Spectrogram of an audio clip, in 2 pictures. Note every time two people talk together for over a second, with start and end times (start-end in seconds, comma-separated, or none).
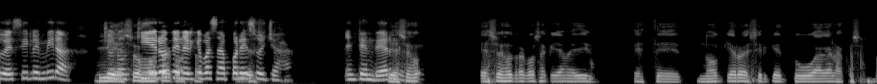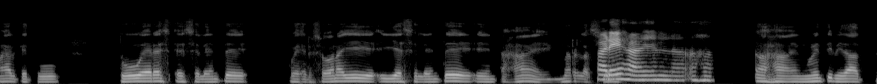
0.9-2.7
